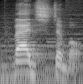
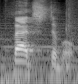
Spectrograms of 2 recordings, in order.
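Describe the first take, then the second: First: It is said with only three syllables. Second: It is said with only three syllables.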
